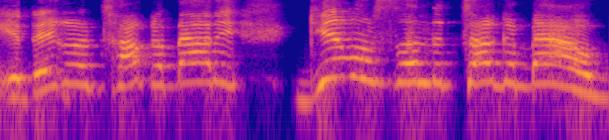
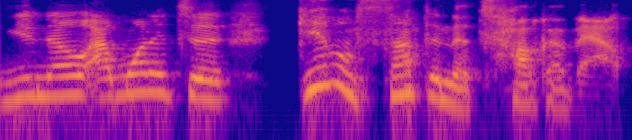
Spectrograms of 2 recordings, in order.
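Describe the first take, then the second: First: Louder, higher and faster, hammering give; emphatic punch. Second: Said in the usual way. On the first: Real, not acted. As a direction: drive the motto home with force. Punchy repeat of her motto.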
